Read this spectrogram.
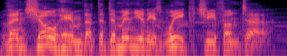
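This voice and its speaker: A man voicing an earnest male alien predator warrior in a sci-fi audio story, gravelly, intense and halting. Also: medium pitch, animated, pushed and bright, faint music behind, voice pushed up. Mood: eager.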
